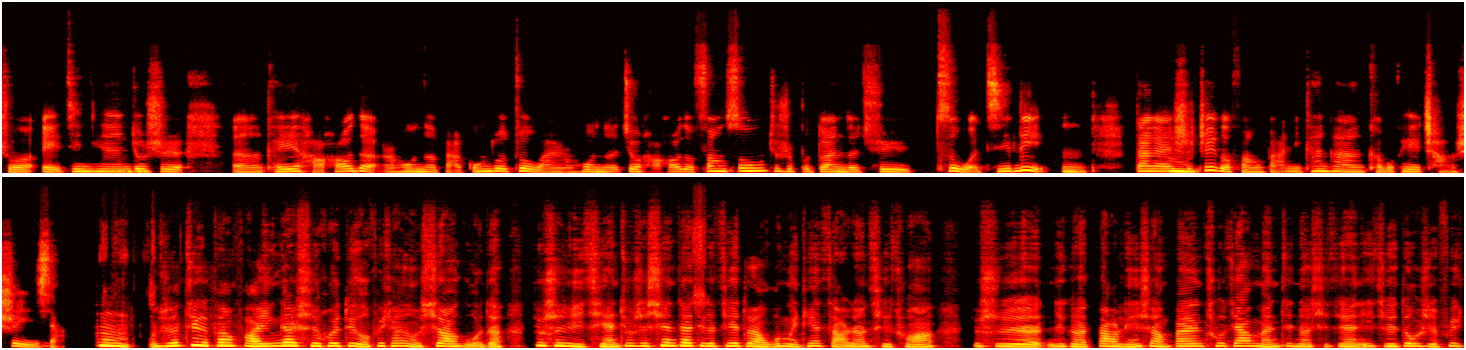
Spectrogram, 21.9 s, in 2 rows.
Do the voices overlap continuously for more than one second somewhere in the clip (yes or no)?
no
